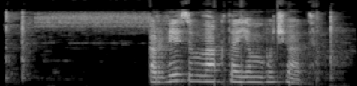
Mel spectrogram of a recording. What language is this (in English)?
Mari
